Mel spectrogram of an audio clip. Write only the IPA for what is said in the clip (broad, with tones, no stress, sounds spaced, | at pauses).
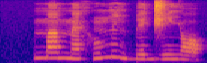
m ã˧ m ɛ̃˨ h ũ˨˦ m ĩ˦˨ ɡ͡b e˨ d͡ʒ i˨ j ɔ˨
